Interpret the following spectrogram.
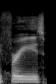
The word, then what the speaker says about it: Fries: Freeze and his name is actually freeze but it spelled like fries it's awesome the problem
